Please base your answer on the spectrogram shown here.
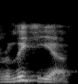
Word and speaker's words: religio: from latin meaning in the latin form it's pronounced relichio and reliccio means to connect and you say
